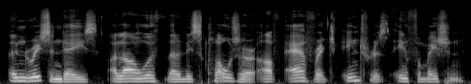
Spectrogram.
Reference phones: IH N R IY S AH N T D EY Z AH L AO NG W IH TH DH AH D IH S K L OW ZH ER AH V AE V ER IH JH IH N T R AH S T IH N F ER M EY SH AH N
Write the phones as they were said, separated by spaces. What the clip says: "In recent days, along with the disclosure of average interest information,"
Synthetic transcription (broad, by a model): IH N R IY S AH N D EY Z AH L AO NG W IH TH DH AH D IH S K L OW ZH ER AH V AE V ER IH JH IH N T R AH S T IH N F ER M EY SH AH N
